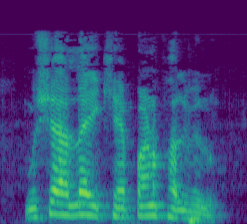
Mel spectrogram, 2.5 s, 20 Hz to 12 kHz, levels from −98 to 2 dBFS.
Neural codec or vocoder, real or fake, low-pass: none; real; 7.2 kHz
